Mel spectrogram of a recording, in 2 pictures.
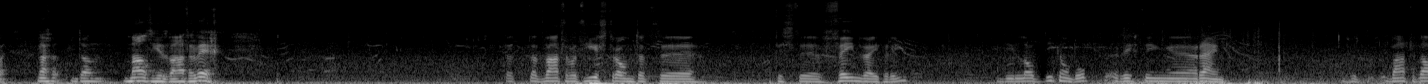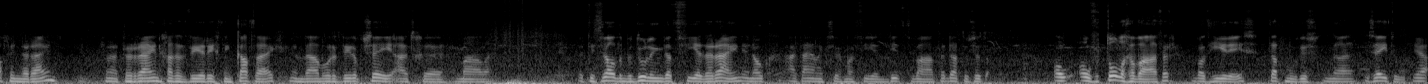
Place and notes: over het scheprad
molenaar Kees vertelt over het houten scheprad
Leiden, The Netherlands, 9 July, 15:45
